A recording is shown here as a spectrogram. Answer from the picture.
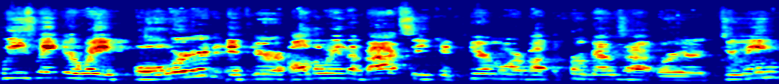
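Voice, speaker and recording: A man speaks loudly at a high pitch. His pace is moderate and his pitch varies in an ordinary way. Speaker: event organizer. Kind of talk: crowd control announcement. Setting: community meeting with audience. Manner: firm.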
